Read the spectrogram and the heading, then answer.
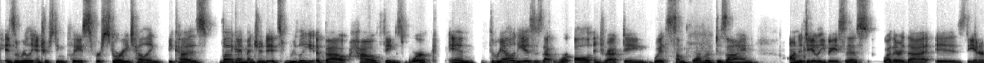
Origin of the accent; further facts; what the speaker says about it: Nebraska, United States; I mean, I grew up in Nebraska, not that that means anything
